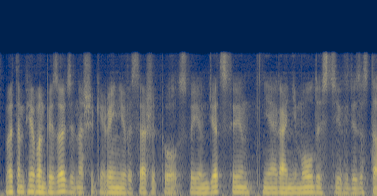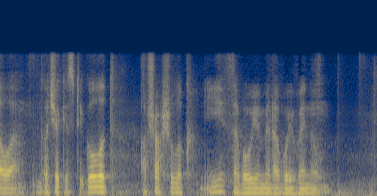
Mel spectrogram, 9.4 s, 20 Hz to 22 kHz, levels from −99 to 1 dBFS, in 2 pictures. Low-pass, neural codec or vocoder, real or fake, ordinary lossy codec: 7.2 kHz; codec, 24 kHz, 0.5 kbps, DualCodec; fake; none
